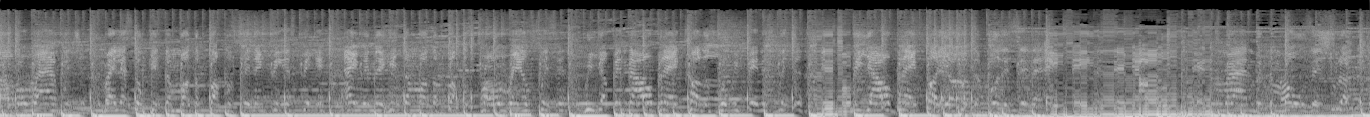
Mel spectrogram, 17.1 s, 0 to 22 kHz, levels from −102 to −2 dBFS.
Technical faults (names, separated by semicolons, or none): robotic sound from repeated short buffers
